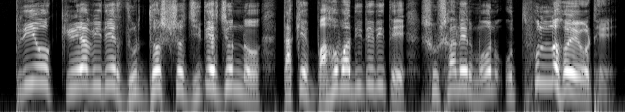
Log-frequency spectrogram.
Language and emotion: Bengali, happy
